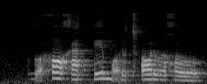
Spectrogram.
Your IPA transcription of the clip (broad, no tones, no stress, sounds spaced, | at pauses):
ɡ ɔ̰ h ɔ x a t͡sʼ e m ɔ̰ ɾ ʊ t͡sʼ ɔ ɾ ʊː χ o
